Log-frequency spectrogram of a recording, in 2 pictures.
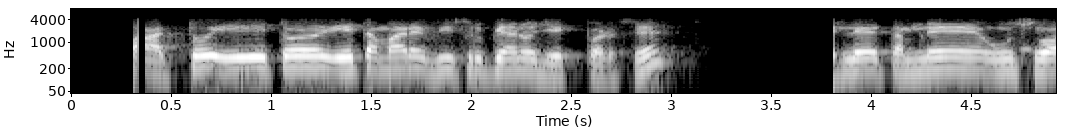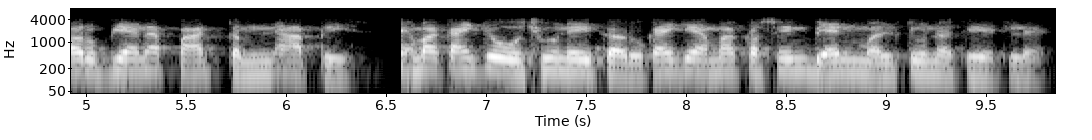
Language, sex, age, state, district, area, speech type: Gujarati, male, 30-45, Gujarat, Kheda, rural, conversation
